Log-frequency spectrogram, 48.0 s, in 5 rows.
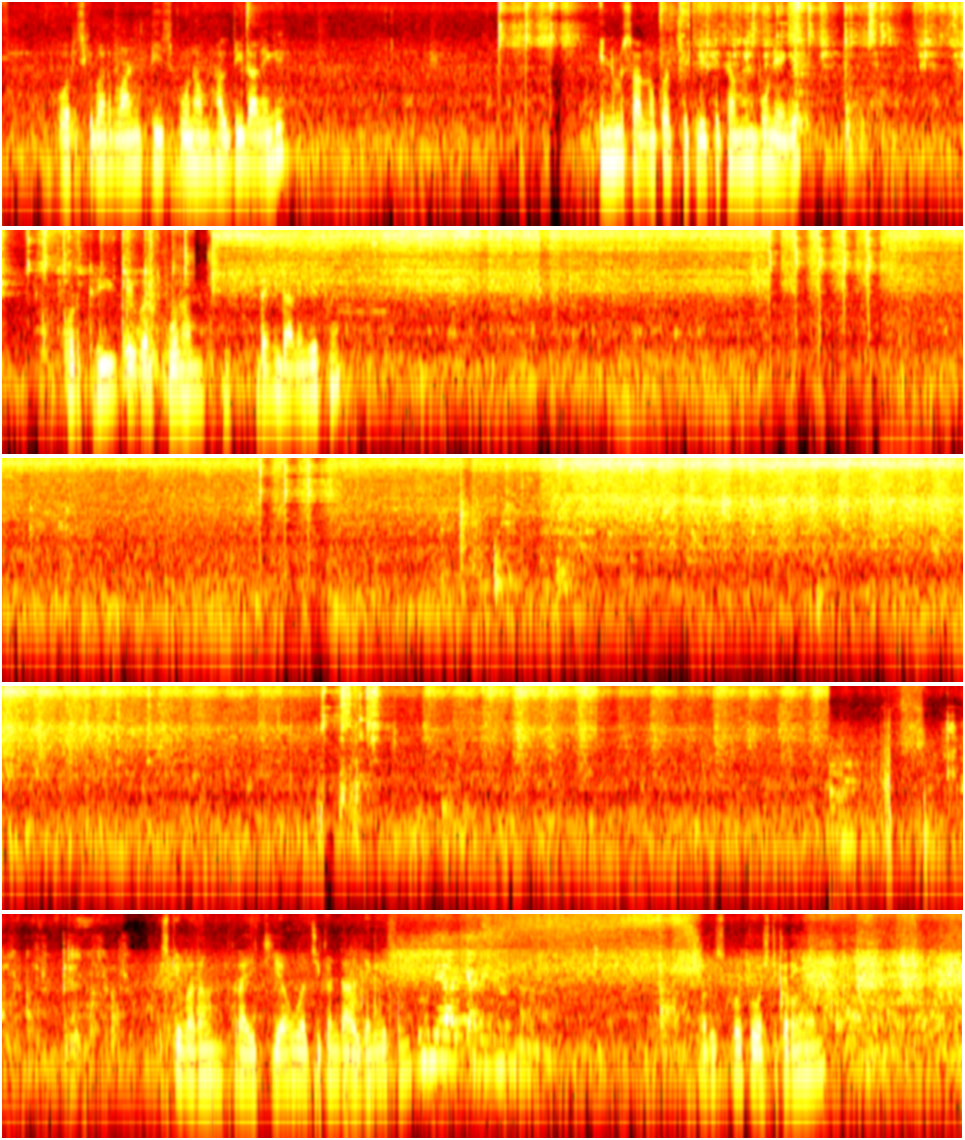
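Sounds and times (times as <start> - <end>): frying hiss: 4.9 - 39.1, 40.1 - 48.0
metal spatula scraping pan: 38.2 - 39.7, 46.4 - 48.0.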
